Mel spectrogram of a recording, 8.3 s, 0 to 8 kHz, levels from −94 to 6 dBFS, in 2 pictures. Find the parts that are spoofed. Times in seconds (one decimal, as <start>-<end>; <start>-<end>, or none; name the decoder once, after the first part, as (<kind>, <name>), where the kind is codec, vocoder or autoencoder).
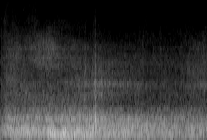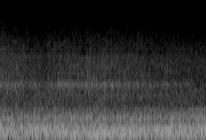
0.0-0.9 (codec, HILCodec); 2.5-7.5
